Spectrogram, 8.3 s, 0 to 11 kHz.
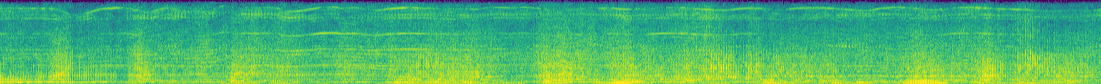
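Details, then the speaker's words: Blade Fusion 480 Stretch RC helicopter with Spektrum 6250HX flight controller, during tuning flights: steady rotor hum softening and dipping in pitch near the end; power fading, likely a low battery. "Sounds like our battery's getting low."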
